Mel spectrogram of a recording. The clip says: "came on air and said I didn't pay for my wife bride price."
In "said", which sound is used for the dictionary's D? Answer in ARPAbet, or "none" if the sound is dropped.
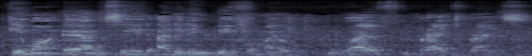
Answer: D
